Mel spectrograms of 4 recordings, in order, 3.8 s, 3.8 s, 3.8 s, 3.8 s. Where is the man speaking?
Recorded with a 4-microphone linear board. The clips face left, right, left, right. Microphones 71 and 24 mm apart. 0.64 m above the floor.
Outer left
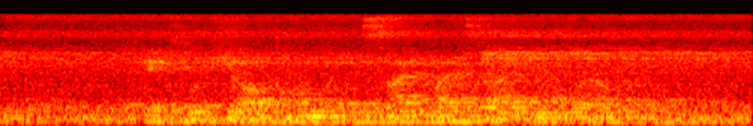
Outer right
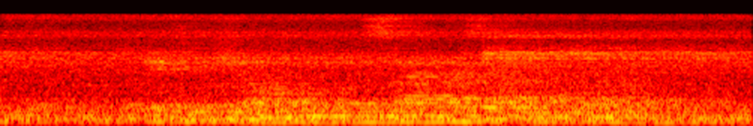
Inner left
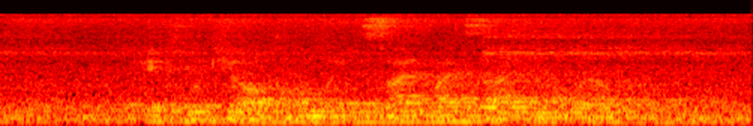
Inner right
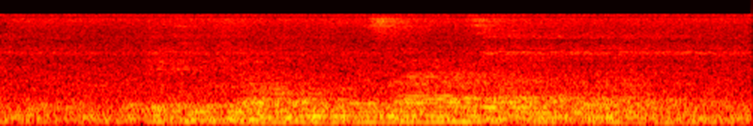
65° left (ahead or behind), 6 m; by 3.2 s 75° left (ahead or behind), 8 m.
